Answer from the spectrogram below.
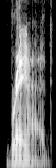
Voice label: "brad", American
